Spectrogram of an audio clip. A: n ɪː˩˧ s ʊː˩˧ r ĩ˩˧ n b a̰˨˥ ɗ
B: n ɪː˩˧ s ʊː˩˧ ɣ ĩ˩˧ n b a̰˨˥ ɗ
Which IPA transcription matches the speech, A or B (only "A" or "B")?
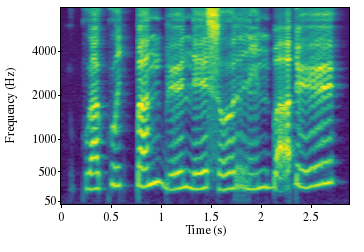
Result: A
